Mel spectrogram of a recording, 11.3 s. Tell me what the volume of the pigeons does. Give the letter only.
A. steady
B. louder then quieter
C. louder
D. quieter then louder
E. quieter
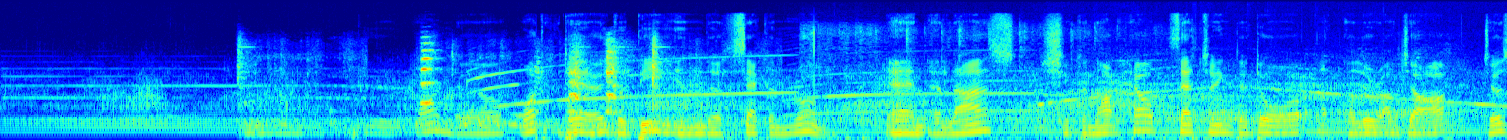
E.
